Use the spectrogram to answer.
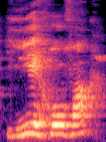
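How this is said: The name is pronounced with Hebrew sounds. "comme en hébreu"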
